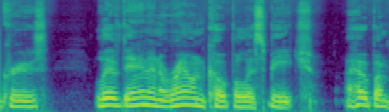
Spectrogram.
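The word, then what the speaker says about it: Copalis: grey's harbor county primarily in the area of coppolis beach several of the men on his cutting crews lived in and around coppola's beach i hope i'm pronouncing that right guys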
